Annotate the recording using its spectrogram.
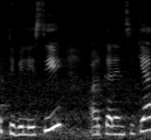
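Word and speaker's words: Tbilisi: तिबिलिसी। बिलिसी, तिबिलिसी, तिबिलिसी। इससे क्या है, स्पेलिंग भी आपकी गलत नहीं होगी अगर टी लगाएंगे आगे, तो तिबिलिसी, तिबिलिसी, तिबिलिसी, तिबिलिसी।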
